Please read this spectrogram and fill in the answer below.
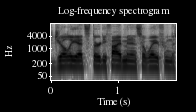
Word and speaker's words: Joliet: Joliet, not Juliet.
